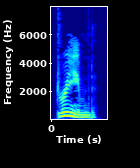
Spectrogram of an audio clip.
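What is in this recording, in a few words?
"dreamed", British English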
